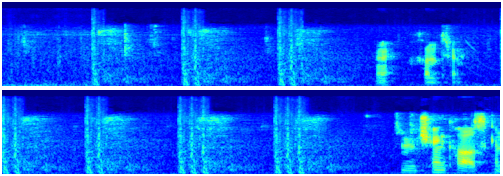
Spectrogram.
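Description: A rifle fires in rapid single shots.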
